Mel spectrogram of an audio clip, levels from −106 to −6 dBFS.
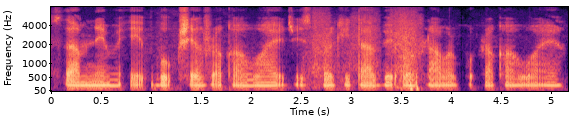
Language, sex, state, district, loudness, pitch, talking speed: Hindi, female, Arunachal Pradesh, Papum Pare, -20 LUFS, 110 Hz, 185 wpm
